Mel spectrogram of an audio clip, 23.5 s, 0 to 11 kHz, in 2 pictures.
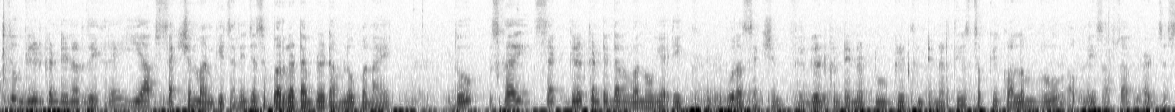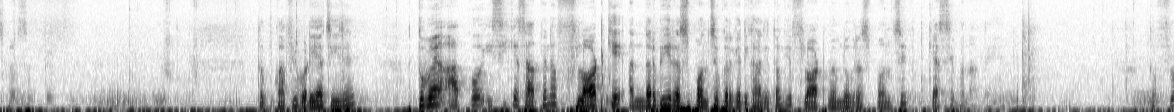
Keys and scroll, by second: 17.7 ctrl+w.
